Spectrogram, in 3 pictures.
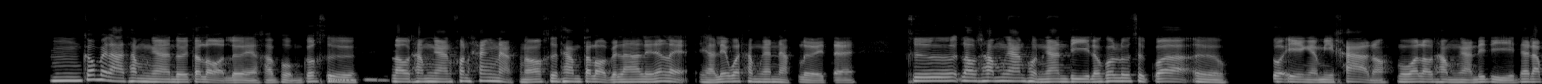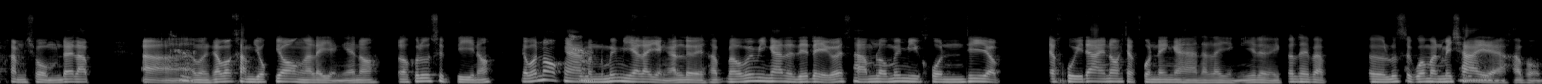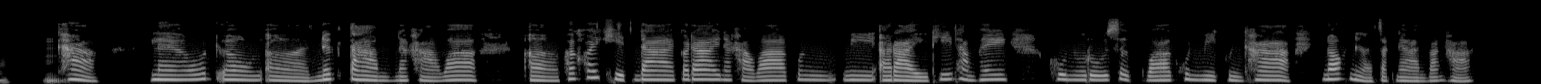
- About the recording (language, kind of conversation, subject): Thai, advice, ฉันจะรู้สึกเห็นคุณค่าในตัวเองได้อย่างไร โดยไม่เอาผลงานมาเป็นตัวชี้วัด?
- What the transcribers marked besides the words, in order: other background noise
